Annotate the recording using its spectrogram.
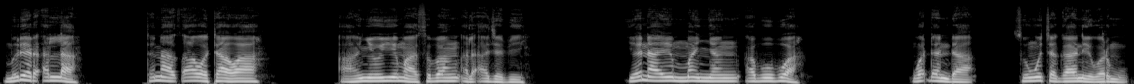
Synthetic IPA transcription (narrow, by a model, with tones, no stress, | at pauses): mʊ˦ɽjɐ˨rʔa˦lːa˨h | tɐ˦naː˨sʼaː˦wɐ˨taː˦˨waː˦ | ʔa˨ha˦ɲjoː˦jiː˦maː˨su˦bɐ˦ŋʔa˨lʔa˦d͡ʒɐ˨biː˦ | jɐ˦naː˨jɪ˦mːɐ˦˨ɲjɐ˦ŋʔa˨buː˦bʊ˦waː˨ | wɐ˦ɗɐ˨nda˨ | sʊ˦ŋwʊ˦t͡ʃe˨ɡaː˦neː˨wɐ˦rmu˨ʔ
